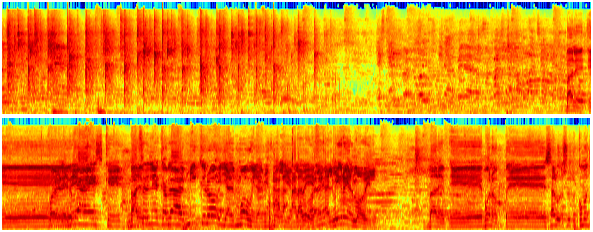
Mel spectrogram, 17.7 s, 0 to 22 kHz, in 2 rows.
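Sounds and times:
live audience applause at an in-person show: 0:00.0 - 0:04.9
crowd chatter: 0:00.0 - 0:17.6
speech: 0:08.5 - 0:14.6, 0:15.2 - 0:17.6.

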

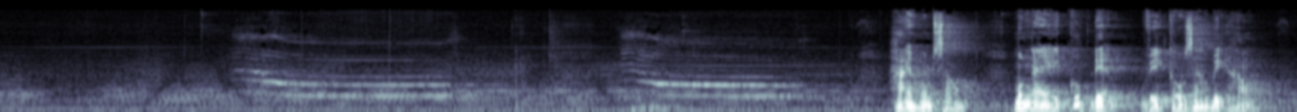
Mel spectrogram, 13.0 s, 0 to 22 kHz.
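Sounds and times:
cats yowling through the night: 0:02.3 - 0:05.4, 0:06.1 - 0:08.3
speech: 0:09.0 - 0:12.6.

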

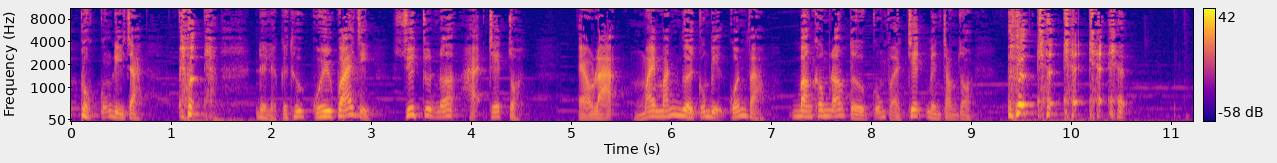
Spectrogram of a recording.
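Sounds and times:
speech: 0:00.1 - 0:10.6
dry coughs voiced by a narrator: 0:09.4 - 0:10.7.

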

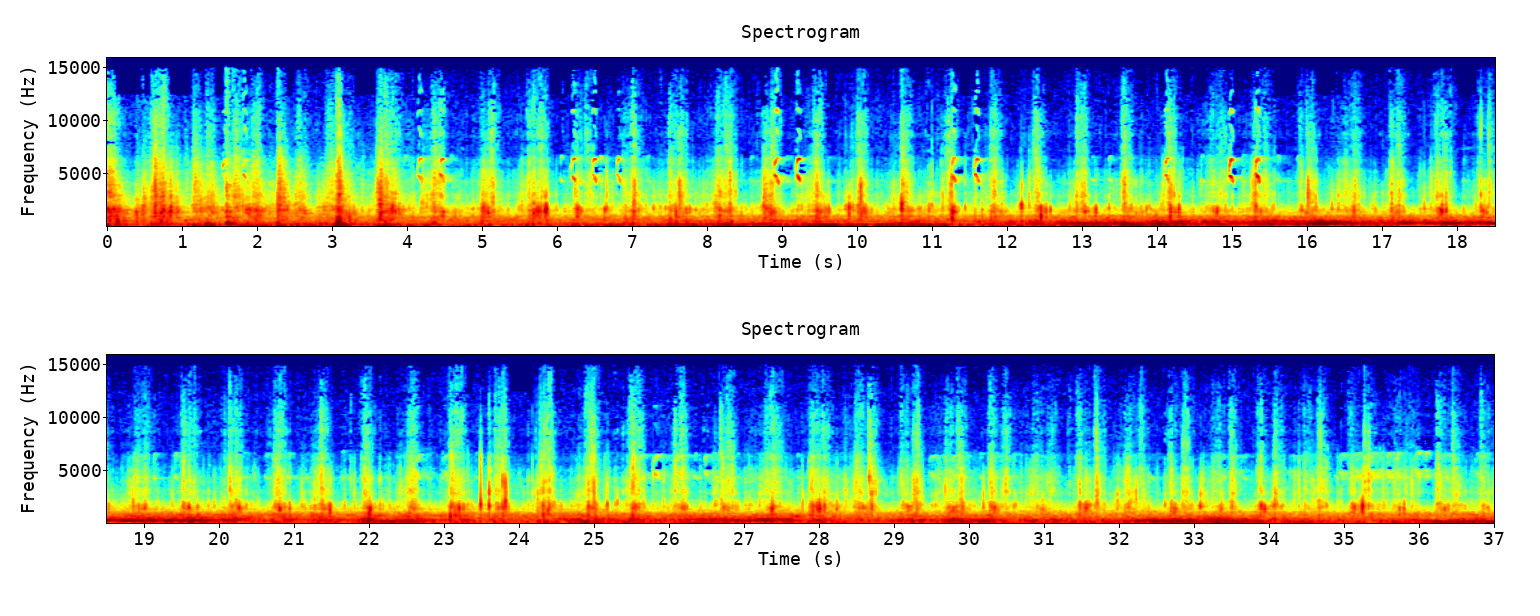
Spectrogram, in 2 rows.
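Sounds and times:
footsteps walking through a rural entrance toward a chapel: 0:00.0 - 0:37.0.

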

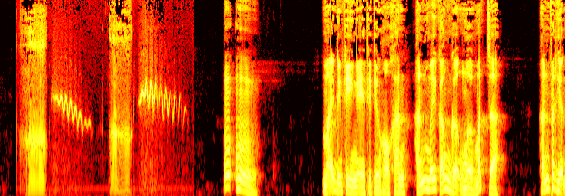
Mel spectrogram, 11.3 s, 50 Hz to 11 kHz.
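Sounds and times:
person snoring deeply asleep slumped over a desk: 0:00.4 - 0:01.3, 0:02.2 - 0:02.8
speech: 0:02.2 - 0:02.7, 0:04.5 - 0:05.2, 0:06.5 - 0:10.0, 0:10.8 - 0:11.2.

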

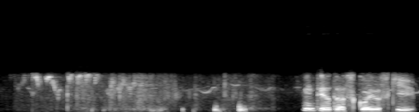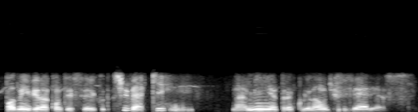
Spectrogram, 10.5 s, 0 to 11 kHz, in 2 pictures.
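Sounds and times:
small bird chirping and twittering in a rural setting: 0:00.0 - 0:07.9
speech: 0:03.8 - 0:10.2.

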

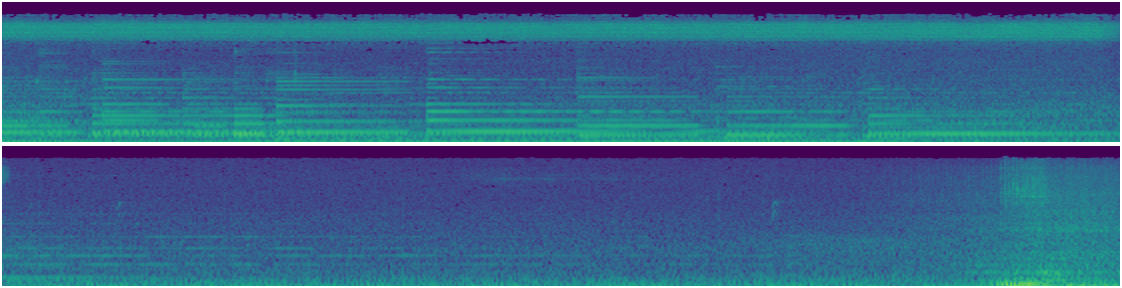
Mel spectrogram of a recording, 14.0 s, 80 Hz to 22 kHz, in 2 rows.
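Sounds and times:
white Mercedes car engine droning while driving between field hills: 0:00.0 - 0:13.9.

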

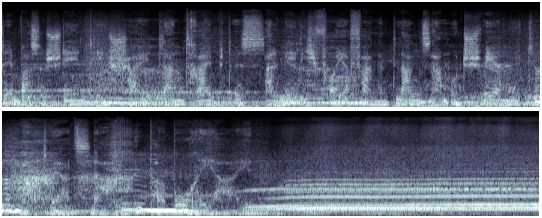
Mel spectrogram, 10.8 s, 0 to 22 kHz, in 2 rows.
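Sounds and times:
steamship siren hooting as a steamer sails into a bay: 0:00.0 - 0:03.8, 0:07.7 - 0:10.7
speech: 0:00.3 - 0:08.6.

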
